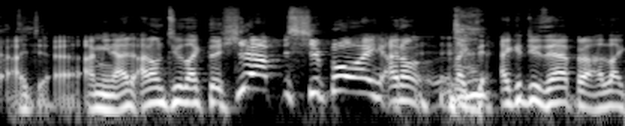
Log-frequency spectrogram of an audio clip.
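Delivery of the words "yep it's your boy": very high, put-on celebrity voice.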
